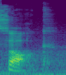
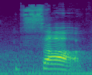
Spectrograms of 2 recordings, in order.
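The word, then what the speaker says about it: Sawk: answer oh apparently salk is supposed to be pronounced sock so thank you for that poco trout um sock suck you're right sark with an american accent what a great um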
